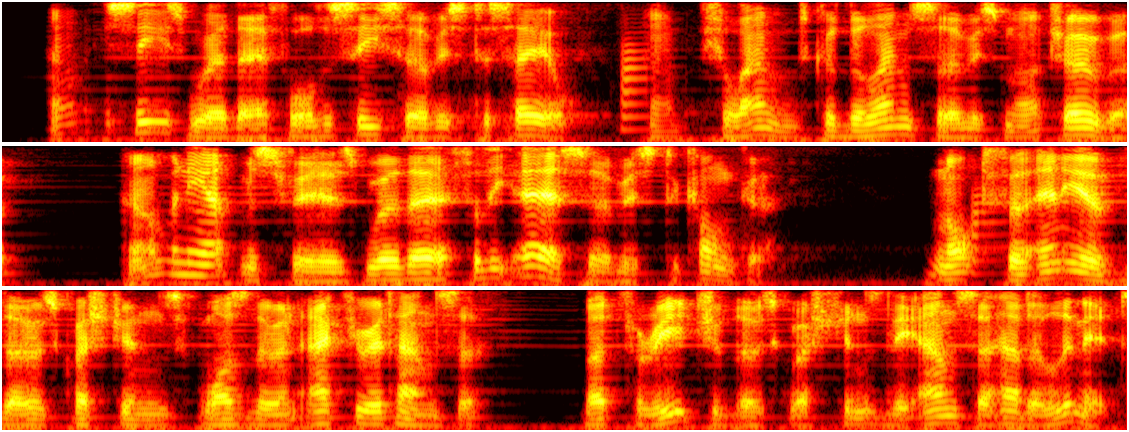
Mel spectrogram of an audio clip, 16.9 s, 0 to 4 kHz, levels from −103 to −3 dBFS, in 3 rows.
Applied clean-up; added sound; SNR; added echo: neural mask model DeepFilterNet 3.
